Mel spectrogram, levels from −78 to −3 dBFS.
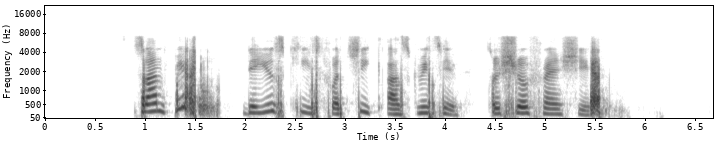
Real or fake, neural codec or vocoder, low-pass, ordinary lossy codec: fake; codec, 16 kHz, 4.8 kbps, FACodec; 7.2 kHz; none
